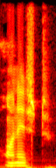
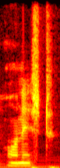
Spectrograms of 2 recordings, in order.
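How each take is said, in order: First: ऑनेस्ट said slowly, starting straight on the vowel aw, no h; silent h in honest. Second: ऑनेस्ट said once more, opening on aw with no h; silent h in honest. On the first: (ऑनेस्ट, एच बिना बोले) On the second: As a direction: repeat ऑनेस्ट cleanly, with no h sound. (ऑनेस्ट का सही उच्चारण) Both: Shown as a demonstration. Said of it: "इस तरह से pronounce करते हैं".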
